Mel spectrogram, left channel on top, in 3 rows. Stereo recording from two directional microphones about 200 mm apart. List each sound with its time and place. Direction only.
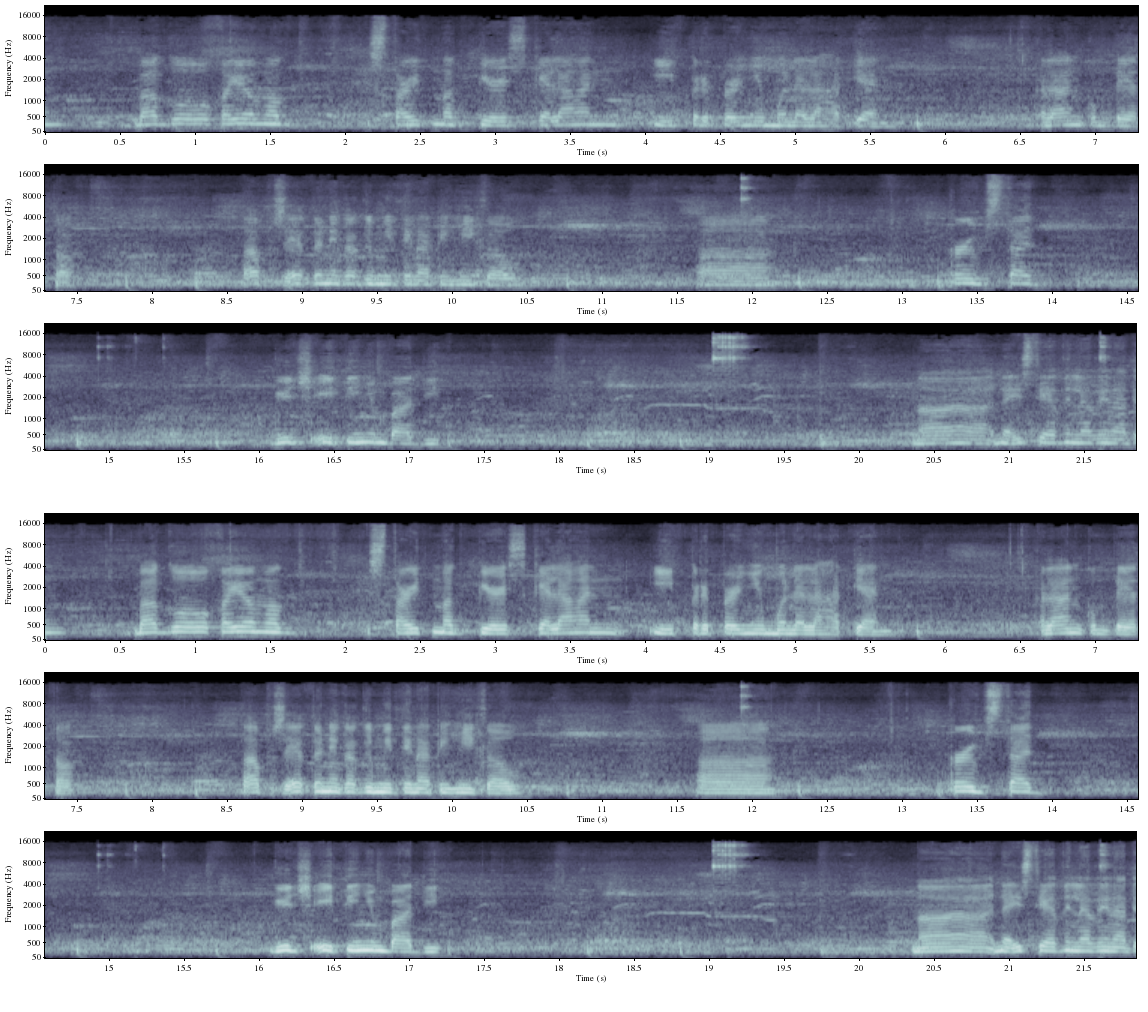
0.6 s speech: 60° right (ahead or behind)
6.7 s speech: 55° right (ahead or behind)
8.5 s speech: 55° right (ahead or behind)
11.6 s speech: 60° right (ahead or behind)
13.3 s speech: 60° right (ahead or behind)
16.1 s speech: 55° right (ahead or behind)
20.3 s a sound: 55° right (ahead or behind)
